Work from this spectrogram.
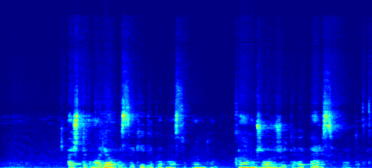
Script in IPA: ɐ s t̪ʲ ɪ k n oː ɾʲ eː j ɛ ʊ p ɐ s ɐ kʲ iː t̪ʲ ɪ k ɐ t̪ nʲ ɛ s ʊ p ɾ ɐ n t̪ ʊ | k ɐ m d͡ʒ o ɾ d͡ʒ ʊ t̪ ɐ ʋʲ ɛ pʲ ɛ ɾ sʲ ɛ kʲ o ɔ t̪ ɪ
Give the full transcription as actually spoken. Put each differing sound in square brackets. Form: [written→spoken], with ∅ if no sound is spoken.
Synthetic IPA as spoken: ɐ [s→ʃ] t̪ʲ ɪ k n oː ɾʲ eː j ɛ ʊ p ɐ s ɐ kʲ iː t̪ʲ ɪ k ɐ t̪ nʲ ɛ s ʊ p ɾ ɐ n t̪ ʊ | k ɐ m d͡ʒ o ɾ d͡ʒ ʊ t̪ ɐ ʋʲ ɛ pʲ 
